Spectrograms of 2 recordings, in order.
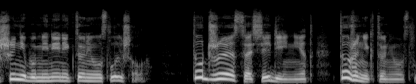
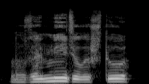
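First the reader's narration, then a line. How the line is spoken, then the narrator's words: Displeased grumble. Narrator (Russian): недовольно буркнул его собеседник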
